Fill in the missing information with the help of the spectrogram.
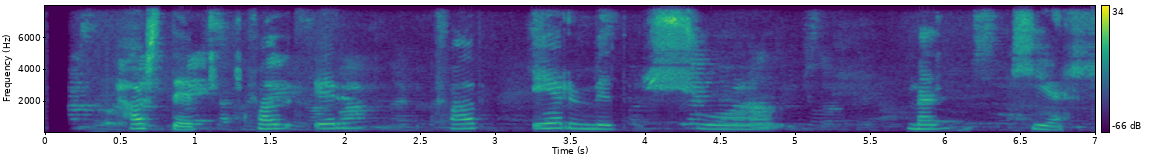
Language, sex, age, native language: Icelandic, female, 12, Icelandic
